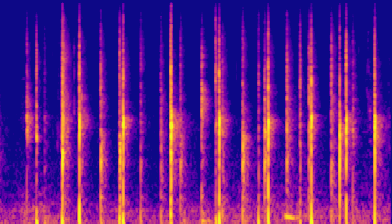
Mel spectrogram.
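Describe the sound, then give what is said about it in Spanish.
Applause from a crowd for a production team: a steady patter of overlapping hand claps with sharp individual slaps poking through, irregular and moderately loud, with no voices. “Un aplauso gigantesco”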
